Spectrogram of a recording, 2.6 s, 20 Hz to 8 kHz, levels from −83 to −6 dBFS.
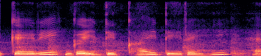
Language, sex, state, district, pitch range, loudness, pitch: Hindi, female, Chhattisgarh, Kabirdham, 200-240 Hz, -16 LUFS, 220 Hz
